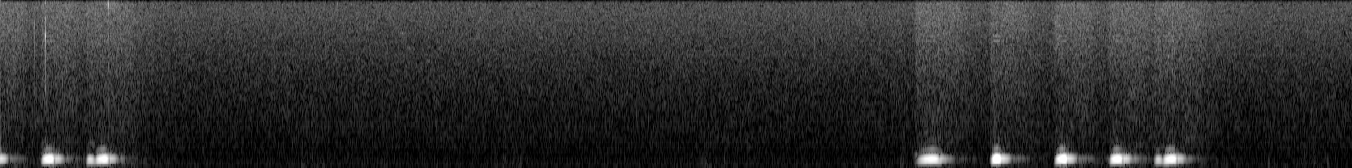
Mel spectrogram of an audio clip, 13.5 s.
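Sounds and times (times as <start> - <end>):
male sooty grouse calling: 0.0 - 1.2, 9.2 - 11.9.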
